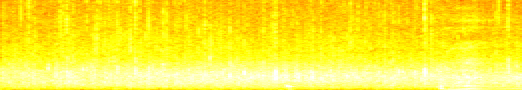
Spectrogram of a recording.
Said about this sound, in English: And thanks to my wife for starting that clap for them. They certainly deserve it.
